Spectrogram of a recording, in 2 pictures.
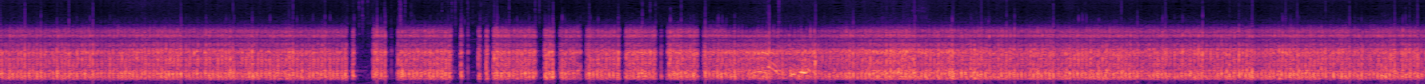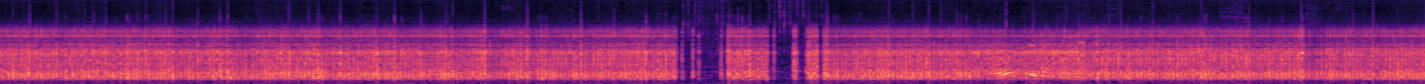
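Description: A radio receiver hisses with steady static through a small loudspeaker.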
